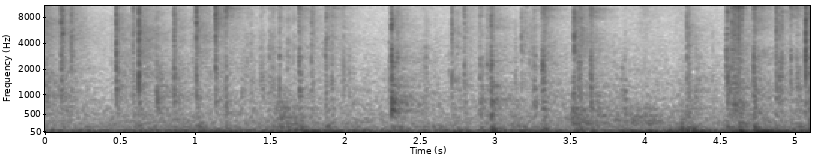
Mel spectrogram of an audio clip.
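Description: Long nails on both hands tap and type across the keys of a white plastic computer keyboard. The result is an irregular stream of quick, sharp clicks with bright edges, over a steady low hum.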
